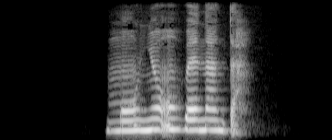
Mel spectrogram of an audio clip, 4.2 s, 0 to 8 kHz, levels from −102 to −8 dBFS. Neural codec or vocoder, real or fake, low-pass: none; real; 7.2 kHz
